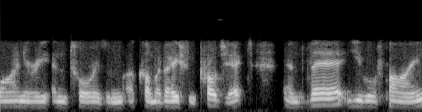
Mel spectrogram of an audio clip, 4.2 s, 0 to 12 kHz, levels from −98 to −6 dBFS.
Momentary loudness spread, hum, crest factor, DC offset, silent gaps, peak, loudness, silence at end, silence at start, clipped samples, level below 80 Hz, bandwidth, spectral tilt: 8 LU; none; 18 dB; under 0.1%; none; -12 dBFS; -29 LUFS; 0 s; 0 s; under 0.1%; -86 dBFS; 3.9 kHz; -8 dB/octave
